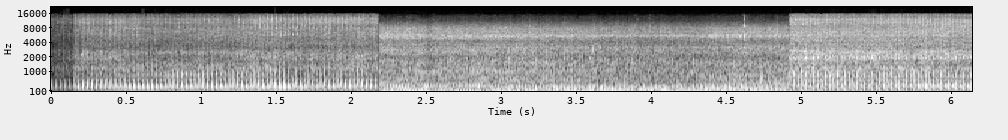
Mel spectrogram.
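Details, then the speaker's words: KTM dirt bike two-stroke on trail ride: uneven, lumpy note with revs sagging, wants to stall; fuel is fresh, rider suspects jetting, runs well on choke. "Yeah, she really wants to stall. Yeah, I wonder if you just need to run some clean gas through her."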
